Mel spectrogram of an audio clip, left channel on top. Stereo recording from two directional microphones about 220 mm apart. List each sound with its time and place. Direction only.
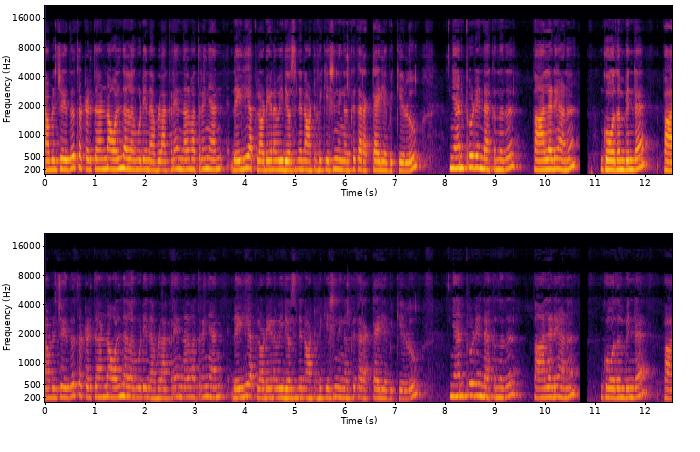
0.0 s a woman's voice: 40° left (ahead or behind)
